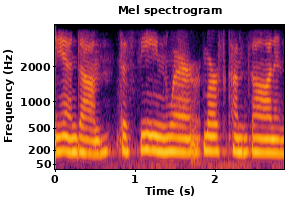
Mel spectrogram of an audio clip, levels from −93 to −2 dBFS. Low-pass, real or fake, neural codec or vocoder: 3.6 kHz; fake; vocoder, 44.1 kHz, 128 mel bands, Pupu-Vocoder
